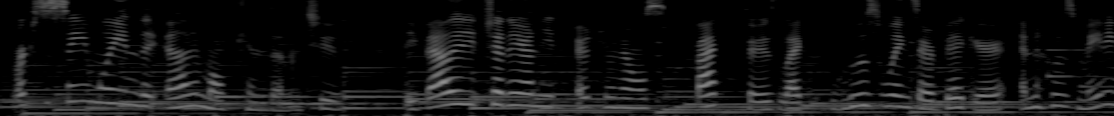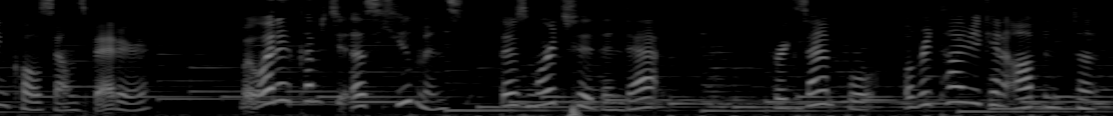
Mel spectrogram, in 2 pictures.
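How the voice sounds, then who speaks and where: A woman voicing a playful, kindly young heroine in a visual novel, in a teasing, conversational manner. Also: sits high. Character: playful, cheeky, kindly young heroine of fairy-tale romance. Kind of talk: reading visual novel dialogue aloud. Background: game music.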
